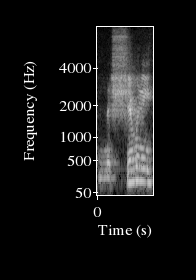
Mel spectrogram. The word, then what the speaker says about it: Neshaminy: And now they stopped at Neshaminy Creek Brewing.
